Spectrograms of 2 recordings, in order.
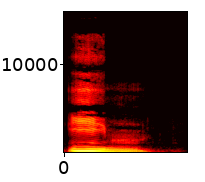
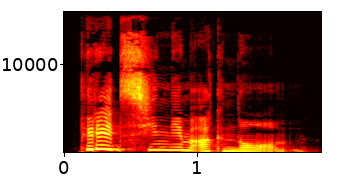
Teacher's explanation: that's the soft front e followed by m, im.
